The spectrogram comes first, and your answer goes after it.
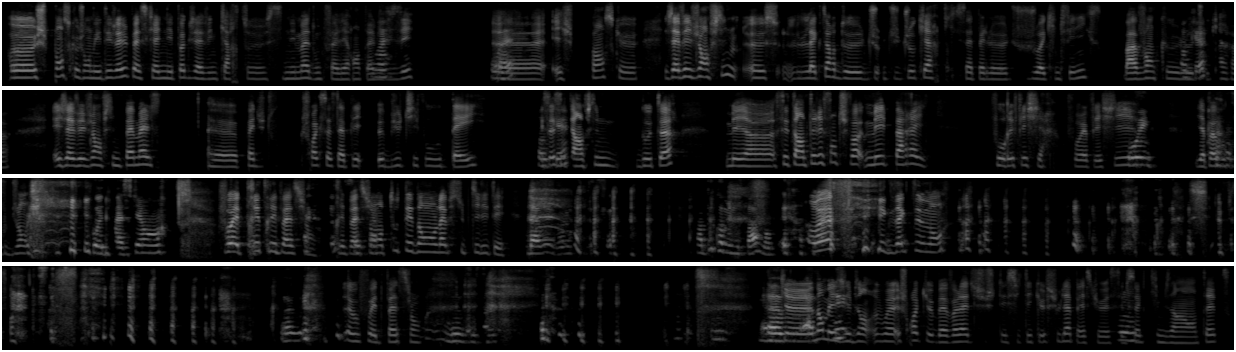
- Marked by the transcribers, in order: chuckle; stressed: "patient"; laugh; chuckle; other background noise; laugh; laughing while speaking: "c'est"; chuckle; laugh; laughing while speaking: "C'est ça"; laugh; laugh; laughing while speaking: "C'est c"; laugh; chuckle; laugh; chuckle
- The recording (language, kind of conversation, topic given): French, unstructured, Préférez-vous le cinéma d’auteur ou les films à grand spectacle pour apprécier le septième art ?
